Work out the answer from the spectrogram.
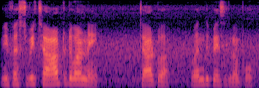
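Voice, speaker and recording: A man's voice: on the high side, fast, a bit bright, a little hiss or hum, low-quality recording. A man playing a stern husband in an audio drama, scolding and giving orders. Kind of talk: casual audio drama acting.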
